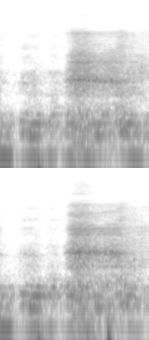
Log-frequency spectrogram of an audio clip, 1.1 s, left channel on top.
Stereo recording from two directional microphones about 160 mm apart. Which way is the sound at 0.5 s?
15° right (ahead or behind).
